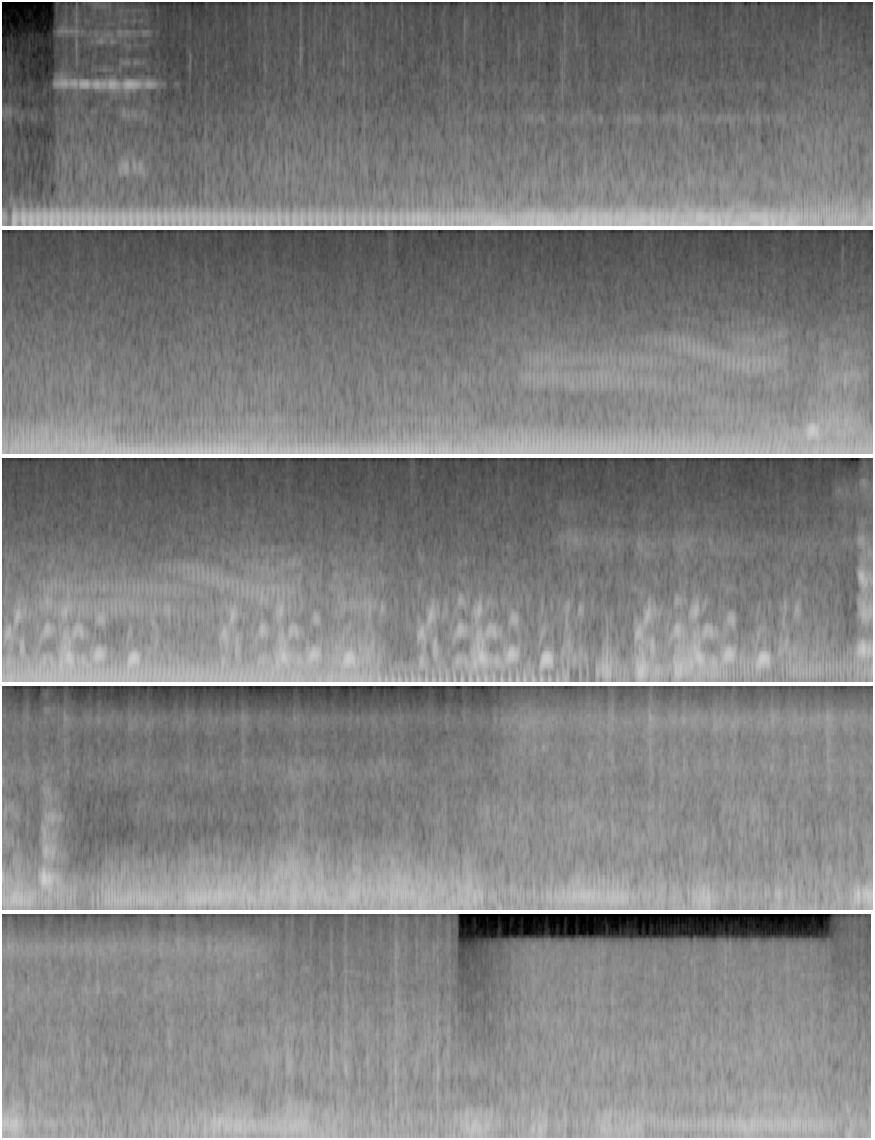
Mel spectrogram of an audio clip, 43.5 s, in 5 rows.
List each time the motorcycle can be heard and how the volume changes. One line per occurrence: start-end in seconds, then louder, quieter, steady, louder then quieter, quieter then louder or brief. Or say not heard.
0.0-43.4 steady.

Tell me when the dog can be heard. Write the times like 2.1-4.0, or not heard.
16.8-26.9.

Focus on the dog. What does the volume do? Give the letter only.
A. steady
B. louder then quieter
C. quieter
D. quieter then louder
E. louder
A.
